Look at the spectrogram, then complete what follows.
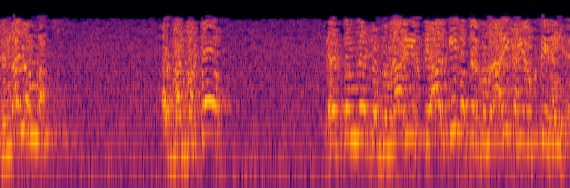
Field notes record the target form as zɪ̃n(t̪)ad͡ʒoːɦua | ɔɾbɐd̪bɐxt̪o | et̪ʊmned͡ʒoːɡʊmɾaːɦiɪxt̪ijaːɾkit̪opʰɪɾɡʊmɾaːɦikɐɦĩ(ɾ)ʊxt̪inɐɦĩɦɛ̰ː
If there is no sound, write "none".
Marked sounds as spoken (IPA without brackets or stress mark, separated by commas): d̪, ɾ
